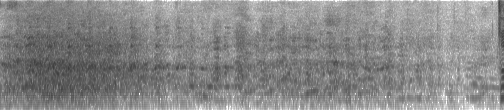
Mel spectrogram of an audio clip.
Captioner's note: audience laughs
